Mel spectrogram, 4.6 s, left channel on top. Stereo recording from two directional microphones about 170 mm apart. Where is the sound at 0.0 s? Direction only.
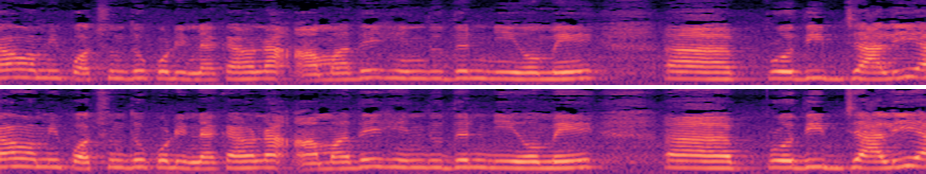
15° right (ahead or behind).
